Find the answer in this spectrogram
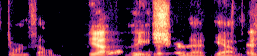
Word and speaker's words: Dornfeld: I just double checked how to pronounce it's dor dorfield like no it's dornfeld yeah share that yeah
